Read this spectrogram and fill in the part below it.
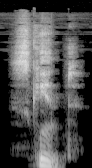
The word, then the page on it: skint: Australian English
